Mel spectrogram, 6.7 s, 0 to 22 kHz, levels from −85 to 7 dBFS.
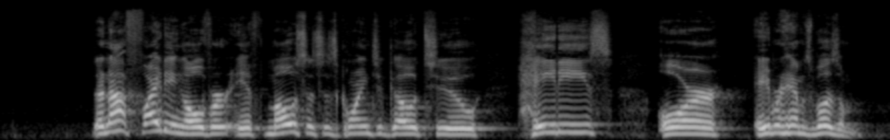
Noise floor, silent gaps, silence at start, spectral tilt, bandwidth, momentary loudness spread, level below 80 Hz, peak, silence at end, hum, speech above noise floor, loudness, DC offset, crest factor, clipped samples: -71 dBFS; none; 0.7 s; -6.5 dB/octave; 15.5 kHz; 9 LU; -78 dBFS; -6 dBFS; 0.25 s; none; 50 dB; -22 LUFS; under 0.1%; 16 dB; under 0.1%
